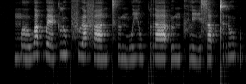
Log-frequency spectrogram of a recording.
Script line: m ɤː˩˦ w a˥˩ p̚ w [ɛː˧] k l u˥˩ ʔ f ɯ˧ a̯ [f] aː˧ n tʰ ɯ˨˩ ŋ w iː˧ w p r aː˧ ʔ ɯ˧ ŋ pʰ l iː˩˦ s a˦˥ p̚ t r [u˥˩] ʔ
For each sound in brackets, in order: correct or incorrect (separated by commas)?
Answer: incorrect, correct, correct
